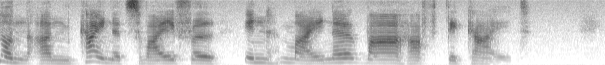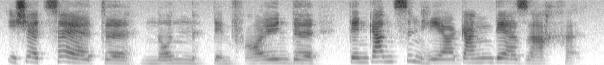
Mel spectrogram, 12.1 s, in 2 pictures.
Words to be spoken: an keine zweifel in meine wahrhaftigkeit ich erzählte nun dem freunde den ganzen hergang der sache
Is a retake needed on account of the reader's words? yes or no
no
